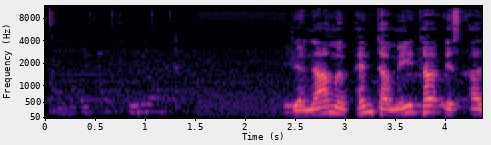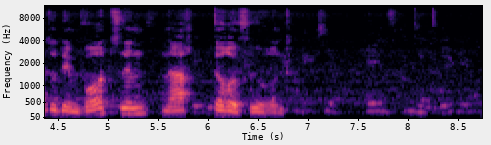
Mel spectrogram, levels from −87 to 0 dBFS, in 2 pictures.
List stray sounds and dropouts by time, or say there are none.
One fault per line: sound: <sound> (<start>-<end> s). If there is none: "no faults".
no faults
